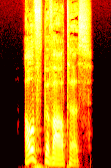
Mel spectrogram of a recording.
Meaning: strong/mixed nominative/accusative neuter singular of aufbewahrt
- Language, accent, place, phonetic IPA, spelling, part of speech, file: German, Germany, Berlin, [ˈaʊ̯fbəˌvaːɐ̯təs], aufbewahrtes, adjective, De-aufbewahrtes.ogg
